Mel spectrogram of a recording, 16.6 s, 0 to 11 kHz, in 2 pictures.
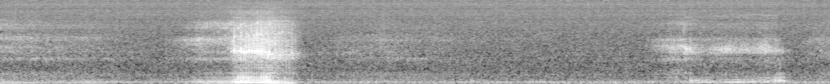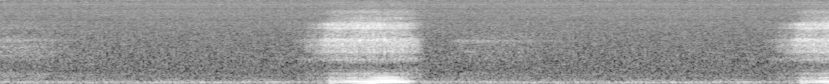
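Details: A sleeper gives loud, rough, snorting snores roughly every five seconds, about 12 breaths a minute, with quieter breathing between; snoring during sleep.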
